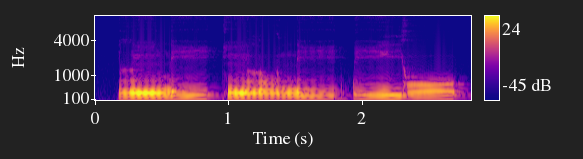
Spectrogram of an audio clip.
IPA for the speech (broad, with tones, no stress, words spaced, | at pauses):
lĩ˨niː˦ kĩ˨lu˨ niː˨˦k͡piː˦juː˦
